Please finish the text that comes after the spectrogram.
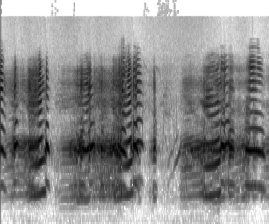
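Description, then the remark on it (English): A goose honks loudly in long, harsh, nasal blasts, three drawn-out calls with brief breaks between them, strong and raspy throughout with no other sounds. “Vin roll that especially fat honk.”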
